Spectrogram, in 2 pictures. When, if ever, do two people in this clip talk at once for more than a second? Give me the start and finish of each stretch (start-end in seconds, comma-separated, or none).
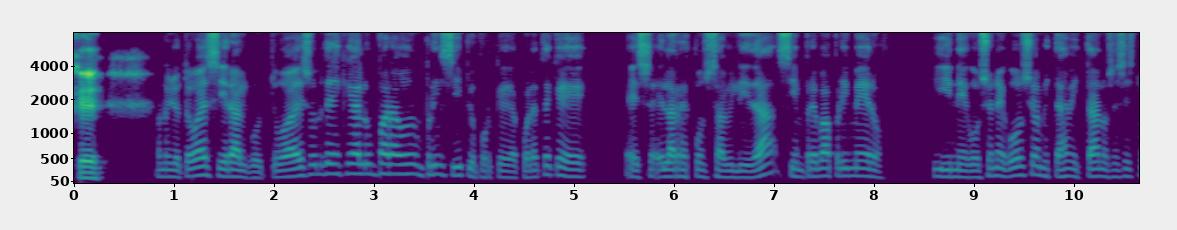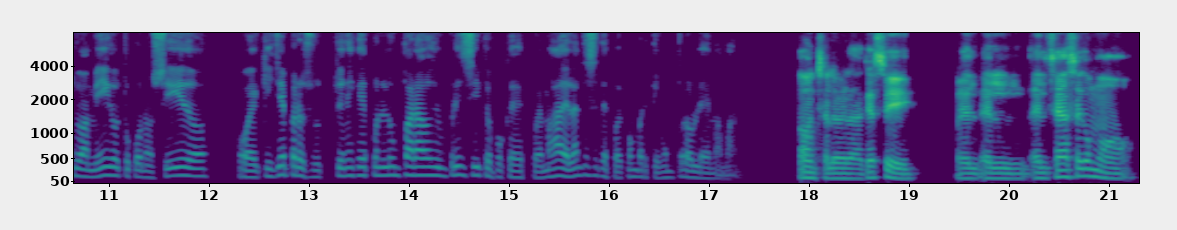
none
